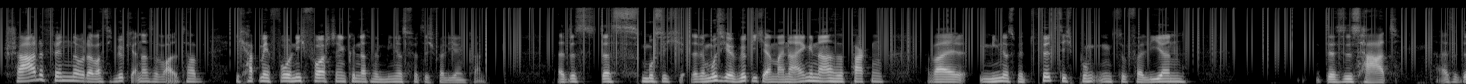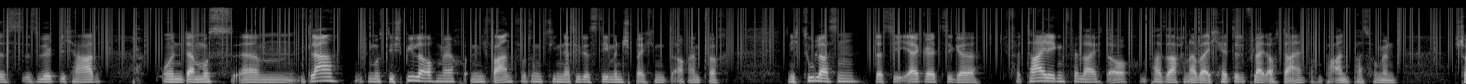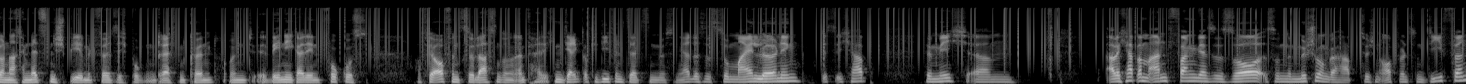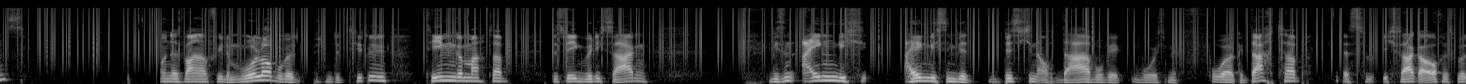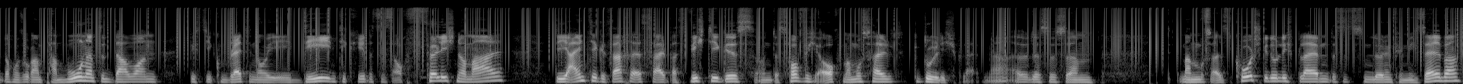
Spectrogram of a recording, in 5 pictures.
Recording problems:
crackle, like an old record; noticeable; 10 dB below the speech

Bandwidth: 14.5 kHz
